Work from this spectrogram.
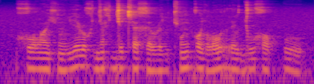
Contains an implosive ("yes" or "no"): no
